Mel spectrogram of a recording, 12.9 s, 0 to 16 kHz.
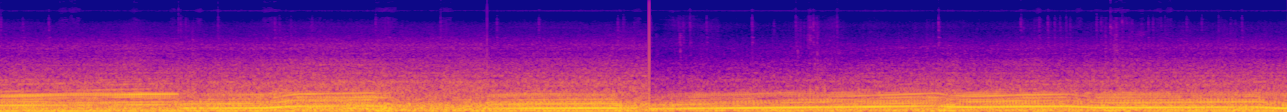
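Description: BMW M140i's 3.0-litre B58 turbocharged straight-six heard from inside the cabin in sport mode, its engine note repeatedly rising and then stepping down in pitch through gear changes. Some of the sound is probably piped through the car's speakers, as the owner suspects.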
